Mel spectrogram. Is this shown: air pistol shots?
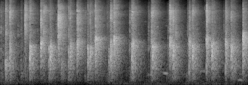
no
